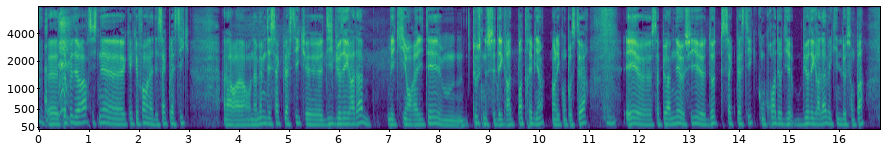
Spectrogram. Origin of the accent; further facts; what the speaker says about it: Centre-Val de Loire, France; moi je viens d'Indre-et-Loire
